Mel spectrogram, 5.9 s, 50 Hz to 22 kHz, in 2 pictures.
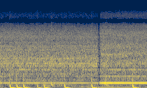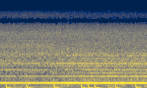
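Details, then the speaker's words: Electric radiator fan on a 1974 VW bus with Subaru engine and belly radiator, battery-powered and pushing from the top, fan test after engine-bay radiator overheating; steady even hum at one pitch with light ticking, blowing strongly, running normally. "man it's blowing really good that's push your fan from the top singing away here yeah sounds good"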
